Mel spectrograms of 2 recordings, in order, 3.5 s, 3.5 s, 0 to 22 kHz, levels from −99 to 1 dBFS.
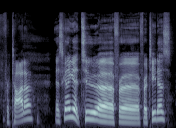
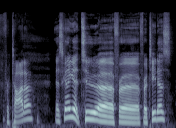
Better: second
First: thin; very slightly; fading below 800 Hz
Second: none

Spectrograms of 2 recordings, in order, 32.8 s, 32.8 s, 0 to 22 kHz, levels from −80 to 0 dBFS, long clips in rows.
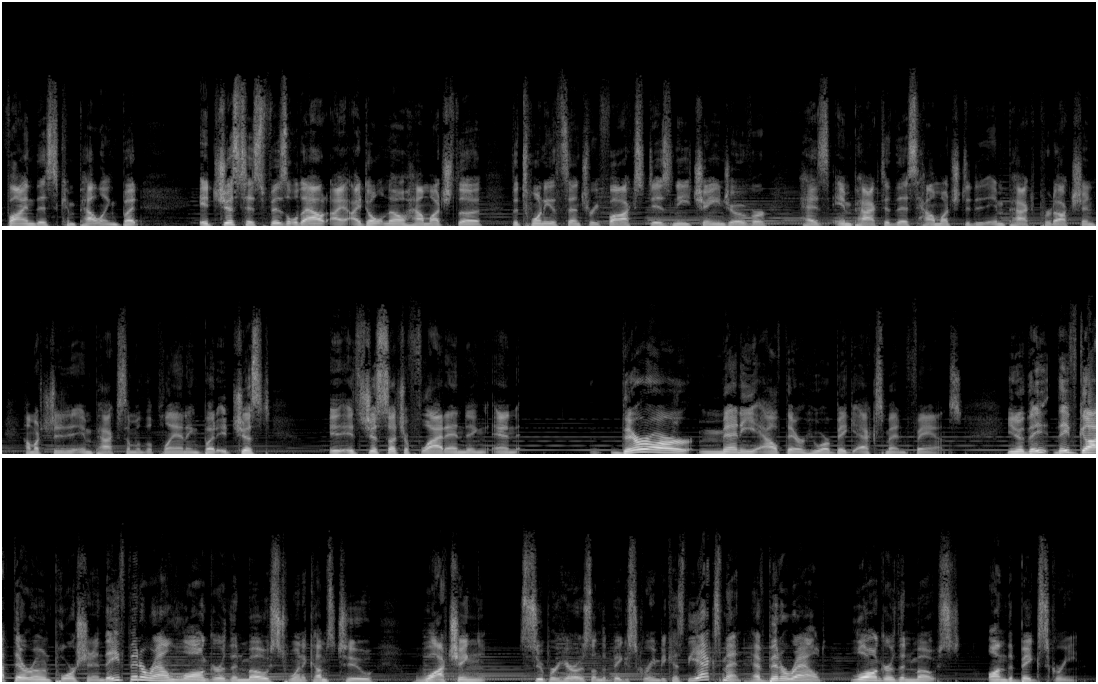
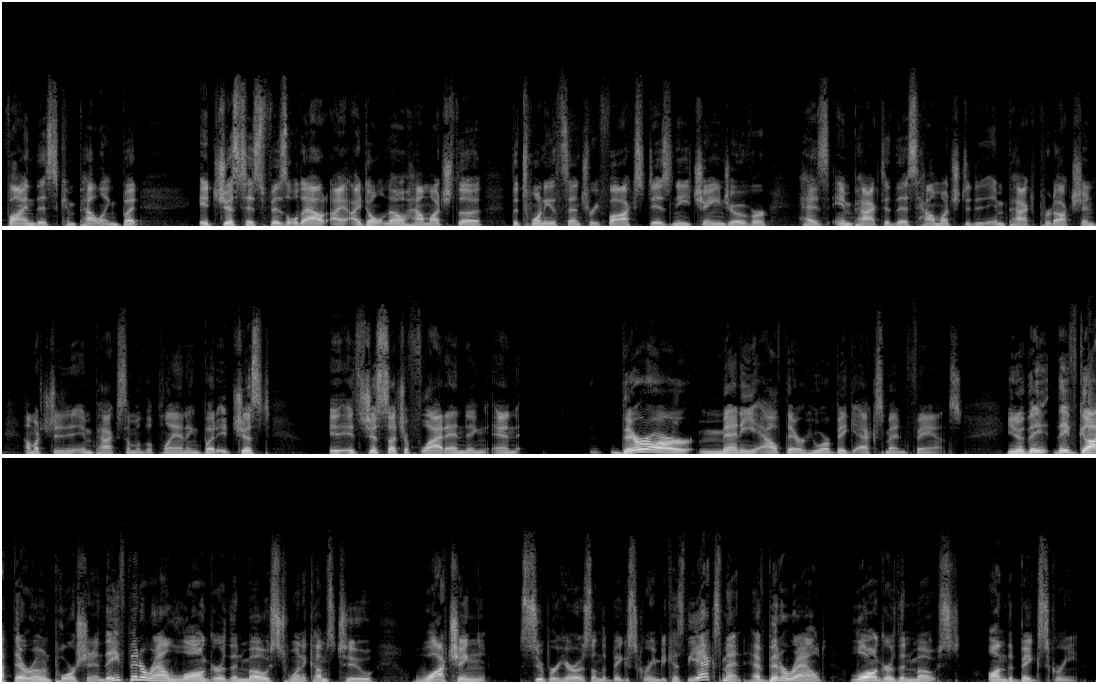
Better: second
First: background music; faint; throughout; 25 dB below the speech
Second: none

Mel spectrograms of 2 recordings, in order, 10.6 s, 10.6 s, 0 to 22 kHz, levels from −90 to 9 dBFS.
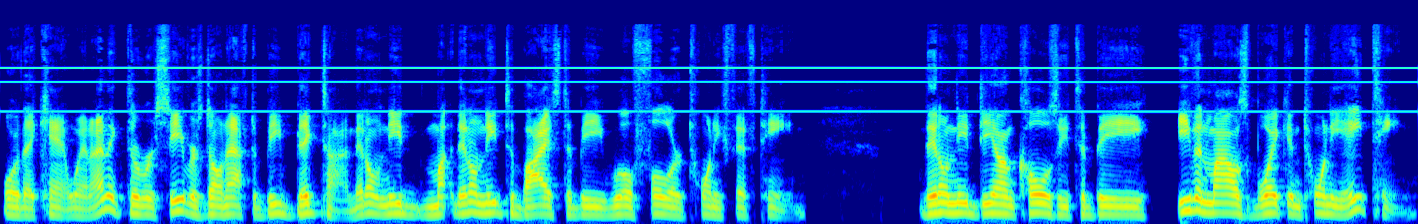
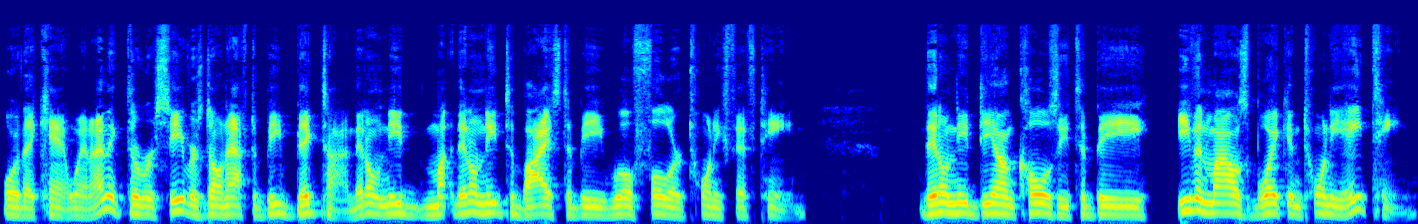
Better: second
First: high-pitched whine; noticeable; throughout; 7 kHz, 15 dB below the speech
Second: none

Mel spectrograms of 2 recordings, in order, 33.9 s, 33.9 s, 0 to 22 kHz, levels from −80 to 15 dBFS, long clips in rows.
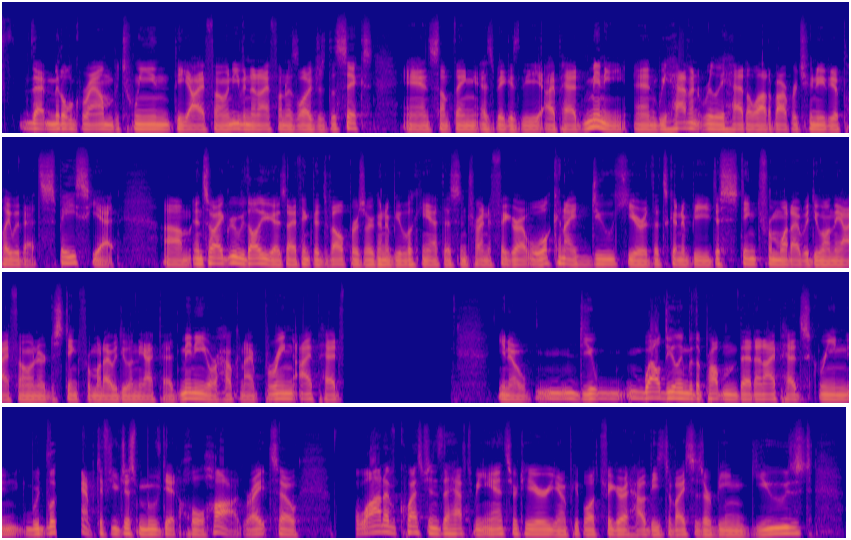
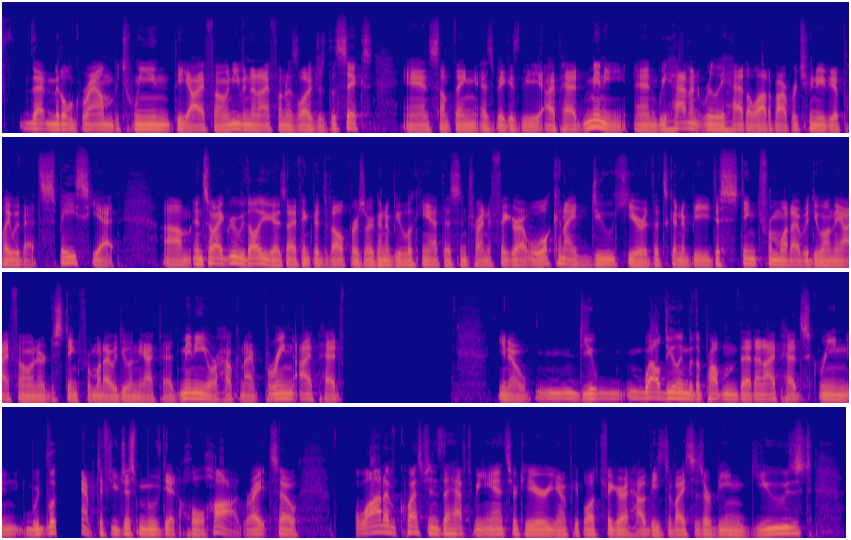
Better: neither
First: audio cutting out; at 20 s for 1 s, at 26 s and at 29 s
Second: audio cutting out; at 20 s for 1 s, at 26 s and at 29 s

